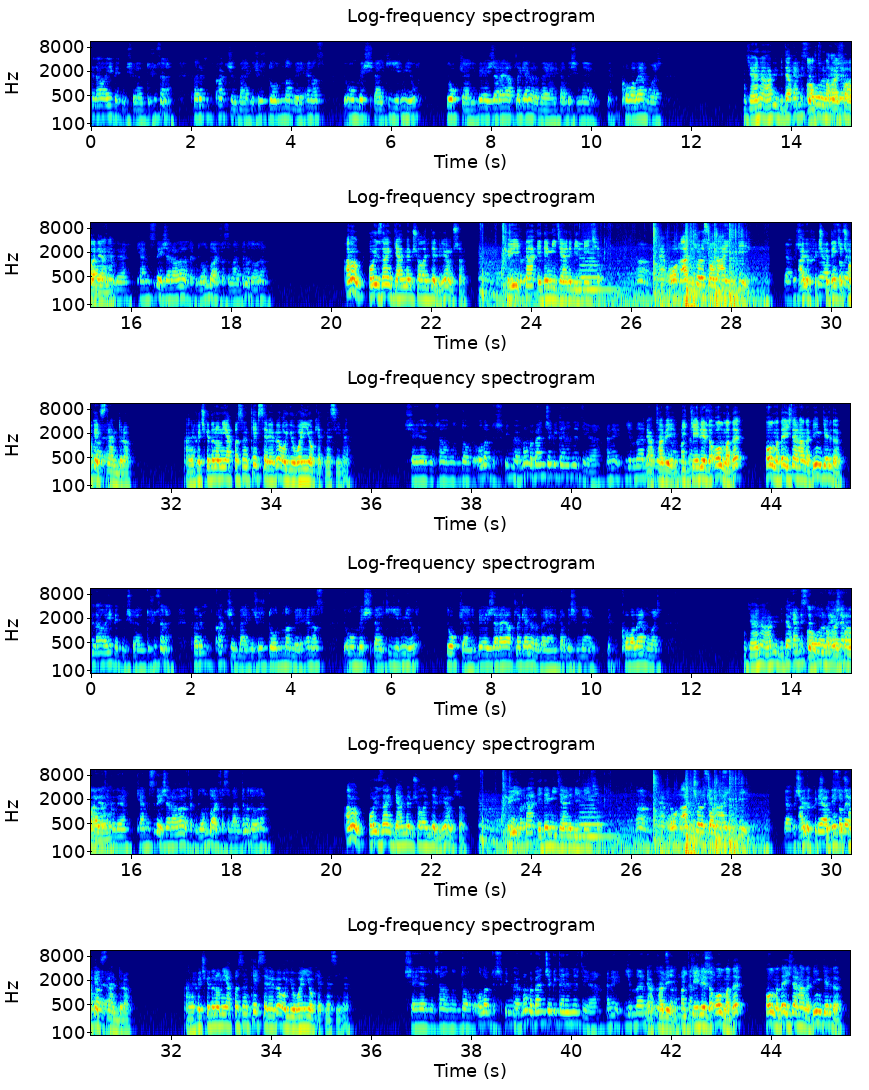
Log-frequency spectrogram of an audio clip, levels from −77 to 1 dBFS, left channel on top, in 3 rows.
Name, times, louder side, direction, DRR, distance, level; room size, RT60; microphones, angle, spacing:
voice 1, 0.0-4.6 5.0-6.6 7.1-11.4 14.0-18.7 23.6-23.9 26.1-28.0 29.1-30.9 32.3-32.6 36.7-42.8, right 1 dB, 80° right, 5.3 m, -35 dB
voice 2, 13.0-14.0 14.3-15.6 20.3-22.7 23.4-25.4 26.5-28.4 29.3-29.6 29.9-31.2 32.3-35.6 41.5-43.4 43.9-45.4, left 2 dB, 60° left, 1.2 m, -27 dB
sound 1, 22.9-28.8, left 1 dB, 20° left, 0.7 m, -32 dB
9.5 x 4.5 x 4.1 m
head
